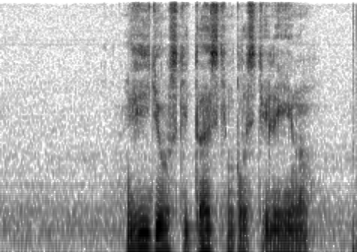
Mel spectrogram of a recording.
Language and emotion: Russian, sad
